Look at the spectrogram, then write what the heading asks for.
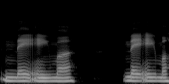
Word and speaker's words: Neema: Um I forgot to correct you pronounce my name is Na Na Ama.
